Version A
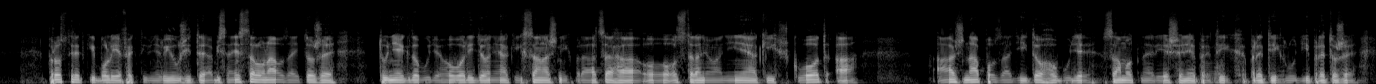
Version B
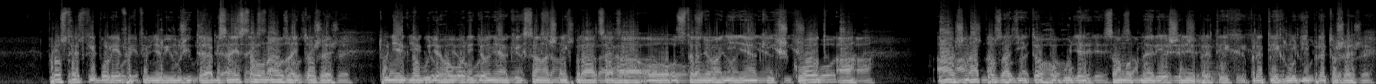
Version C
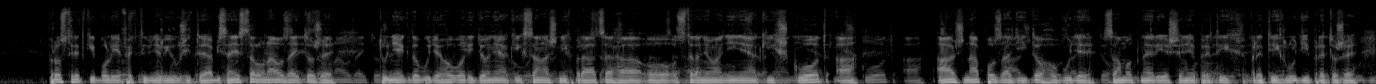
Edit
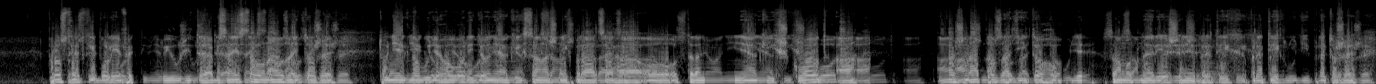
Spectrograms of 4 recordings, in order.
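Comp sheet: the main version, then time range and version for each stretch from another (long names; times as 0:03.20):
B
0:01.29–0:01.90: punch in from A
0:06.74–0:07.41: punch in from A
0:08.70–0:09.49: punch in from C
0:10.61–0:11.15: punch in from A
0:12.78–0:13.21: punch in from C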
